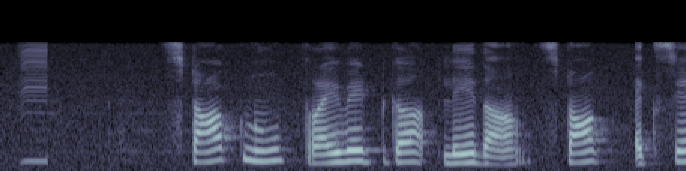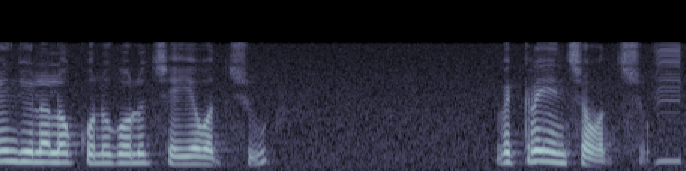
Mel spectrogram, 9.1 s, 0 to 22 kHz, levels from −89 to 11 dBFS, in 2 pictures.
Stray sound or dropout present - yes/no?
no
